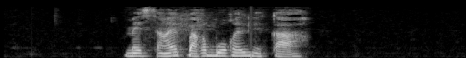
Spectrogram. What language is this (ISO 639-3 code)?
mgg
